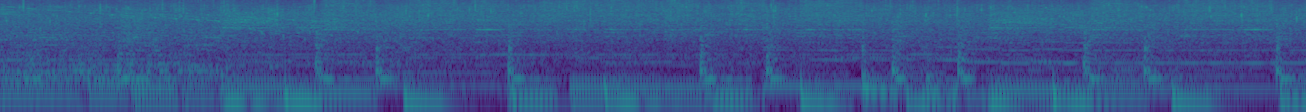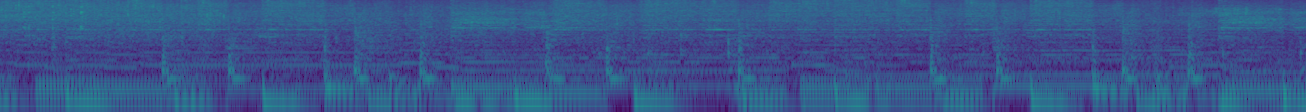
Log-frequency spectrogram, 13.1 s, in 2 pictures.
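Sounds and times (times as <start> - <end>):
background music with beat: 0.0 - 13.0
food sizzling in oil: 0.0 - 13.0.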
